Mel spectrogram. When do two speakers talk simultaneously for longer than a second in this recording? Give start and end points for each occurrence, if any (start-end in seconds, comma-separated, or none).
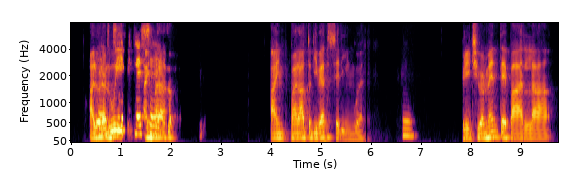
0.5-1.9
